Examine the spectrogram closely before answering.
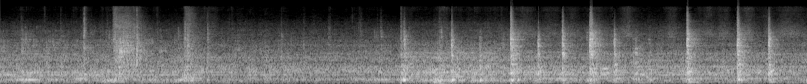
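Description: Commercial dough mixer running, its dough hook kneading dough in a stainless steel bowl: a steady motor hum with sharp knocks, few at first and then coming one to three a second from about halfway in.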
